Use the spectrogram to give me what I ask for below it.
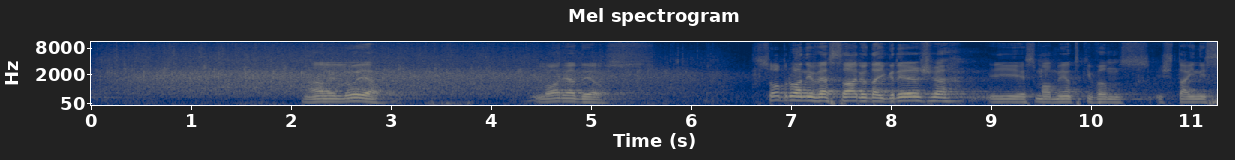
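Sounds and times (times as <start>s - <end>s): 
crowd applause: 0.0s - 6.5s
speech: 2.1s - 3.0s, 4.4s - 5.4s, 6.7s - 11.2s.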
